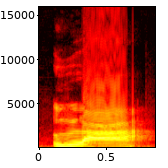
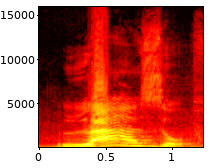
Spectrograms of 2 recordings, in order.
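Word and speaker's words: לעזוב: A gente tem que pontuar isso bem direitinho, porque a gente precisa pronunciar esses dois A's. Eu não posso falar Lazov, porque tá errado. Eu tenho que pronunciar os dois sons de A.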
